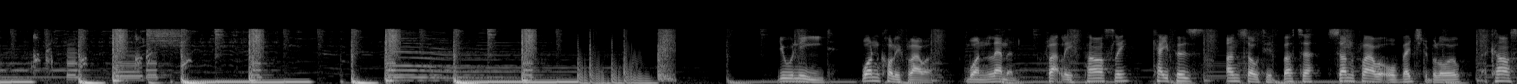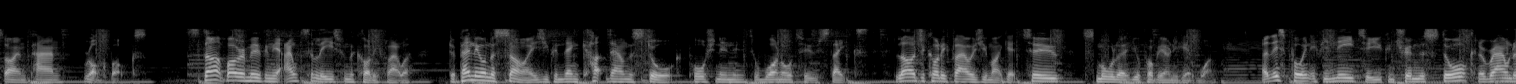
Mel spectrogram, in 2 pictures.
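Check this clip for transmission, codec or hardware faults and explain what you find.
Nothing here points to a transmission, codec or hardware problem.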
